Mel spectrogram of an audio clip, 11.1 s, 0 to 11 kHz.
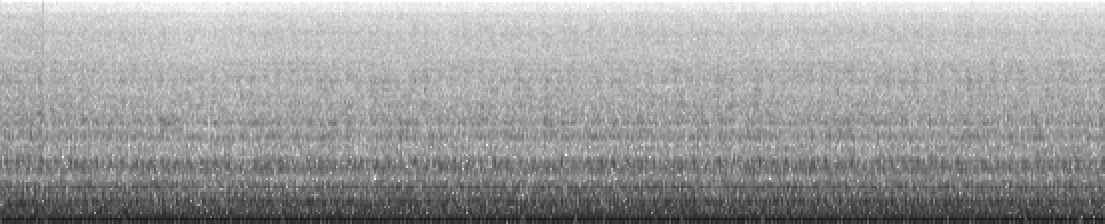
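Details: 1969 Plymouth Valiant with stock 360 Magnum V8, Mopar Performance cam, Proform intake, TF727 transmission, GT45 turbo 5 psi, running after intake manifold refit; smooth steady idle, even low pulse, no knocks, misses or hunting; normal idle.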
